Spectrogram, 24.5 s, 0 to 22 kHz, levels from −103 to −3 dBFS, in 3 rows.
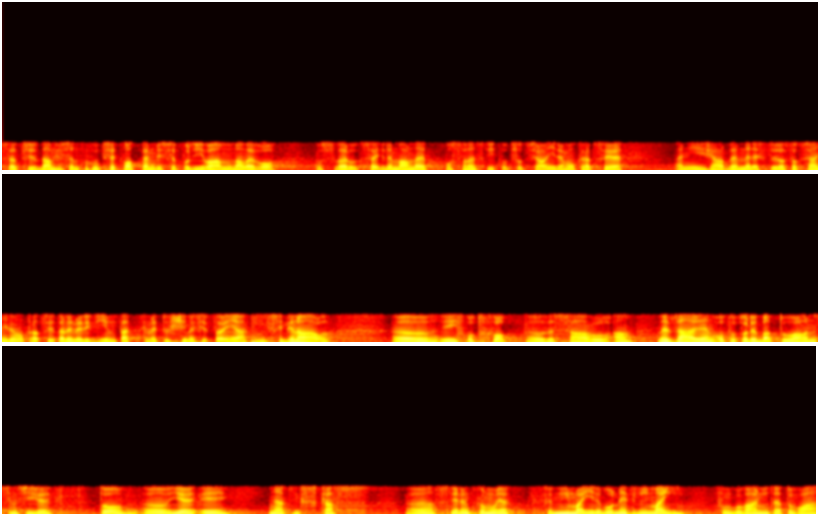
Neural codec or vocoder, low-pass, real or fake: codec, 44.1 kHz, 1.7 kbps, Pupu-Codec; 3.6 kHz; fake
